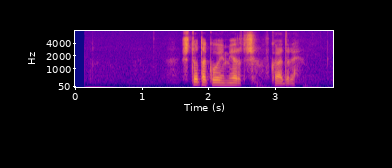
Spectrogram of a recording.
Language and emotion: Russian, neutral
